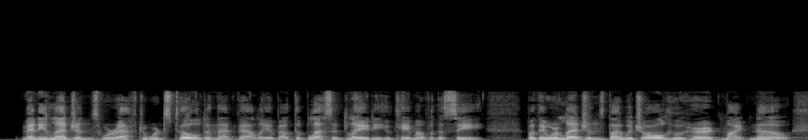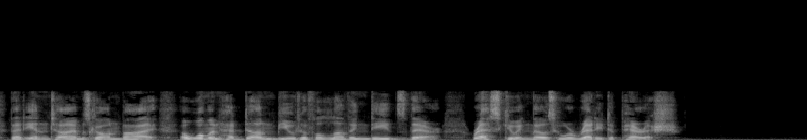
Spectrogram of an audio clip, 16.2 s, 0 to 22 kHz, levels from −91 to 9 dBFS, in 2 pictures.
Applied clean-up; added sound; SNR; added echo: none; none; none; none.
